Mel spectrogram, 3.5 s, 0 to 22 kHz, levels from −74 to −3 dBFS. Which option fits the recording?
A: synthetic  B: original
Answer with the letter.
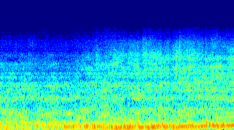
A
